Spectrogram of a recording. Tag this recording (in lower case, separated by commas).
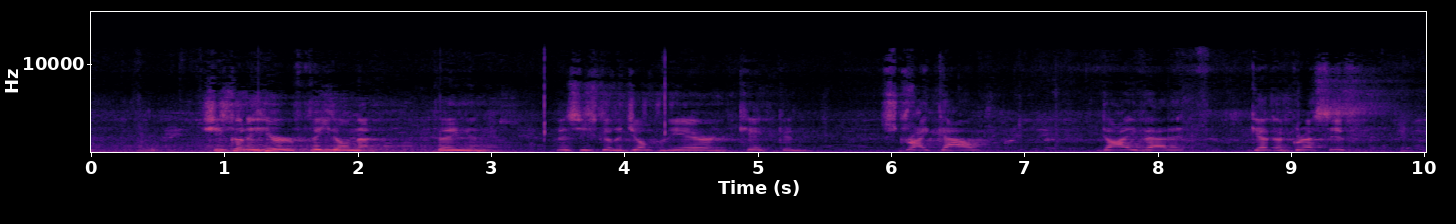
speech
